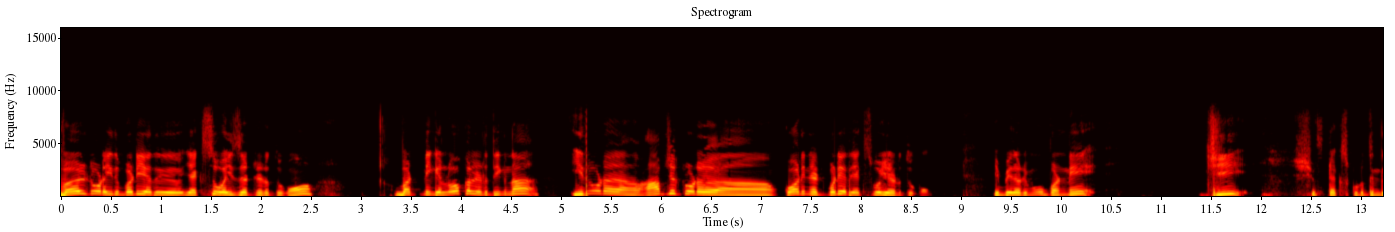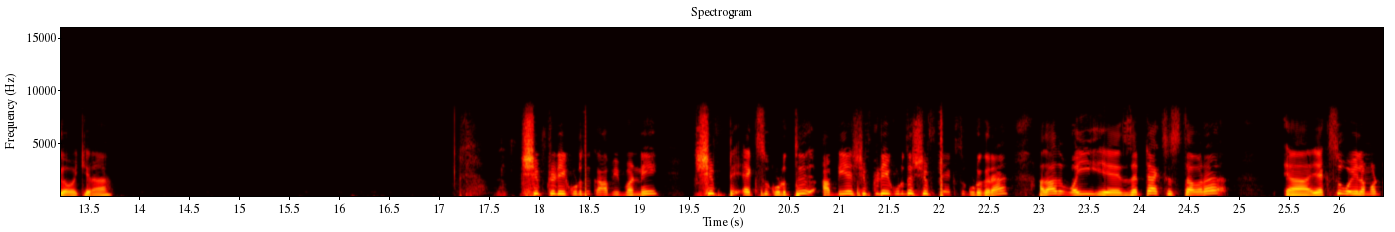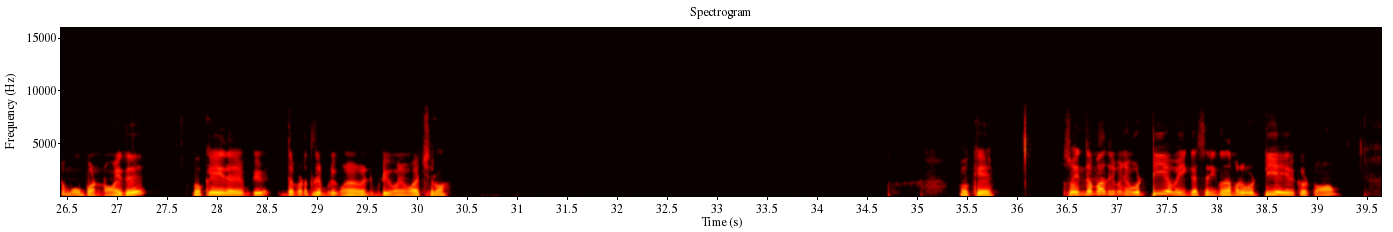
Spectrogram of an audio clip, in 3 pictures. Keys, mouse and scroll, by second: 2.6-6.8 drag, 6.8 KP_7, 7.2-7.6 scroll up 2, 8.5 click, 11.2 g, 14.5 g, 15.8 r, 17.6 shift+d, 29.8 click, 31.7 g, 33.9-36.5 middle drag, 36.5-36.8 scroll up 2, 36.8 shift+middle click, 37.5 scroll up 1, 37.8 middle click, 38.6-39.2 scroll down 1, 39.2 KP_7.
